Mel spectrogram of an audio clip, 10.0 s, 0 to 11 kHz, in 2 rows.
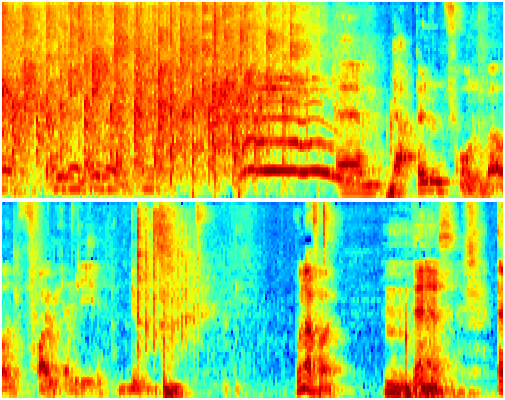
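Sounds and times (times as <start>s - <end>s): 
crowd applause with overlapping hand claps: 0.0s - 3.4s
speech: 0.5s - 1.8s, 3.6s - 7.0s, 8.0s - 10.0s.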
